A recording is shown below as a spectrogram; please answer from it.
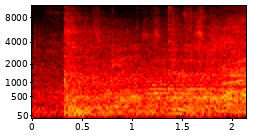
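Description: A basketball shot striking the hoop with a sudden knock about a third of a second in, followed by the ball bouncing on a hardwood court in a large gym.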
